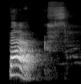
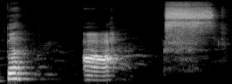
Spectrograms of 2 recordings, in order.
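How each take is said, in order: First: Box said whole on a high bright rise; cheerful whole word after sounding out; blended word. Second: B-ox with a break after b; sounded out. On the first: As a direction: blend it back together, high and excited. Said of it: "Let's try box". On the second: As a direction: split box into b then ox. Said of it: "to do the first sound green". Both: Shown as a demonstration.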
